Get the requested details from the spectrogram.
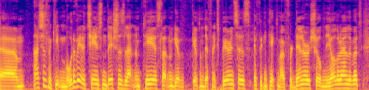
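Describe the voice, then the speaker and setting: A man talks very fast in a Northern Irish accent, with hardly any pauses. His loudness stays very even and his pitch varies in an ordinary way. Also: medium pitch for a man. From Northern Ireland, County Fermanagh. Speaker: chef and restaurant owner. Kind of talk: interview. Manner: halting.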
